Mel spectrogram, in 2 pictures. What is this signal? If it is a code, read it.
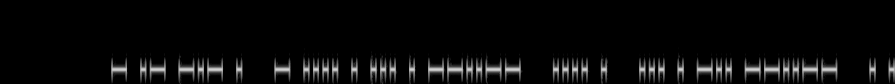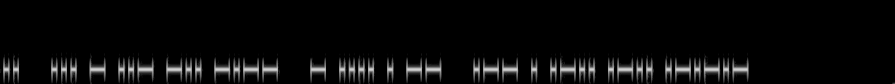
Morse code, heard as a keyed tone, about 25 wpm, 700 Hz. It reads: TAKE THESE, HE SED, ES STUDY THEM WELL.
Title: Sentences from Top 300 Words and Abbreviations 25wpm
